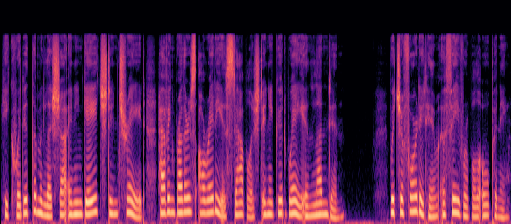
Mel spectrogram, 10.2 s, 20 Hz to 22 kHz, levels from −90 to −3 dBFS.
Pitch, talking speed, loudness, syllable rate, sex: 200 Hz, 140 wpm, -18 LUFS, 5.1 syllables/s, female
